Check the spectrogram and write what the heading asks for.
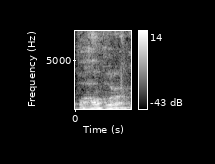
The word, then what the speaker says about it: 바브: 그리고 여섯 번째가 와우, 바브라고 했어요. 못, 사람이라는 뜻입니다. 예, 와우. 이것도 바브, 비읍 소리도 나기도 하고 때때로는 이응 소리. 예전에는 와우라고 했어요. 와우. 지금은 바브 이렇게 읽습니다.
